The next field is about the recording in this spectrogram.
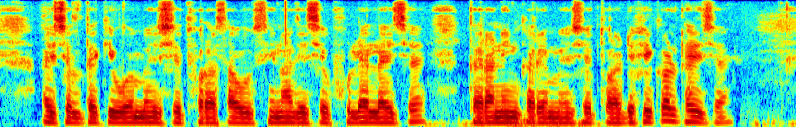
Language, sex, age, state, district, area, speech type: Maithili, male, 45-60, Bihar, Madhepura, rural, spontaneous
